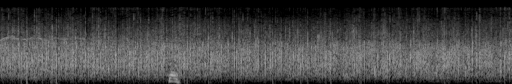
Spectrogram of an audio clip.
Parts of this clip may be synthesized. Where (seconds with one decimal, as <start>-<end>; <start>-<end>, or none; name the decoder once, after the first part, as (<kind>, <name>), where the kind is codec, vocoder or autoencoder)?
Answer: none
